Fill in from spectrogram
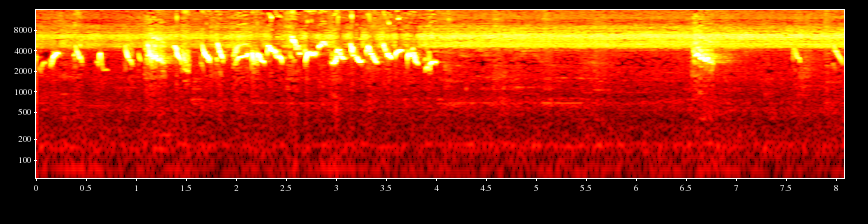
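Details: Female white-eye calling to a male, the pair answering each other; a fast, dense series of high twittering notes for about four seconds, then one buzzy chirp over a steady high hiss.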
